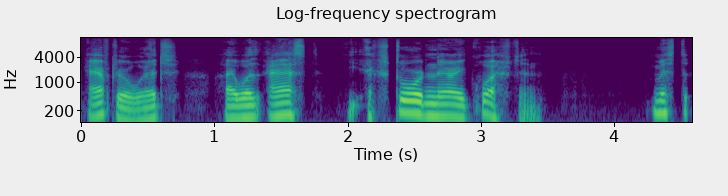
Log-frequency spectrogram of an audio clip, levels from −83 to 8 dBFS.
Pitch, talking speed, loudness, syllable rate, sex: 145 Hz, 120 wpm, -17 LUFS, 3.8 syllables/s, male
